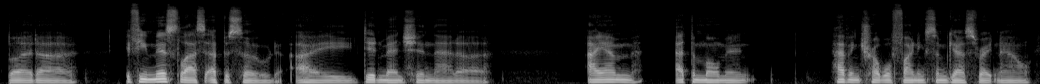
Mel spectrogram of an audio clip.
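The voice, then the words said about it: Raspy voice with sore throat. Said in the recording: “pardon my voice ... I'm actually kind of coming down with a cold right now. I got like a sore throat and I kind of got a fever and a cough ... this episode might have like a raspy voice”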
